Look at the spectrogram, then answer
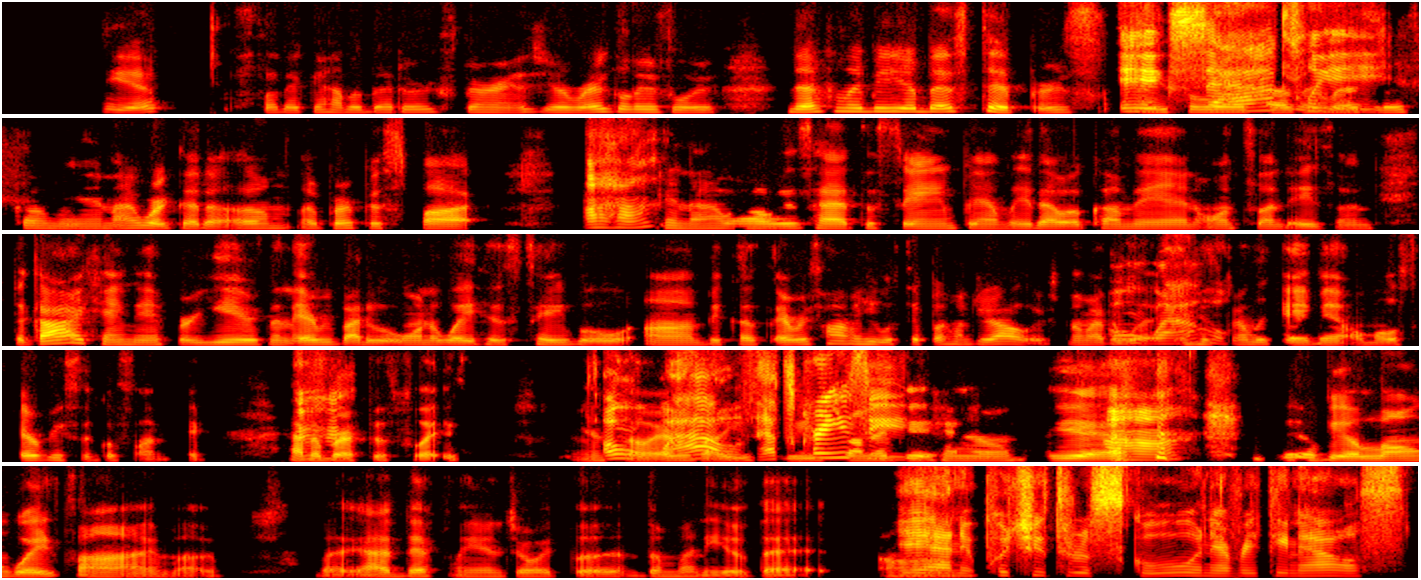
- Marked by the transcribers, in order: tapping; other background noise; chuckle
- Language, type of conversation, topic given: English, unstructured, How have your career goals changed as you've grown and gained experience?
- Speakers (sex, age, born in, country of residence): female, 25-29, United States, United States; female, 65-69, United States, United States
